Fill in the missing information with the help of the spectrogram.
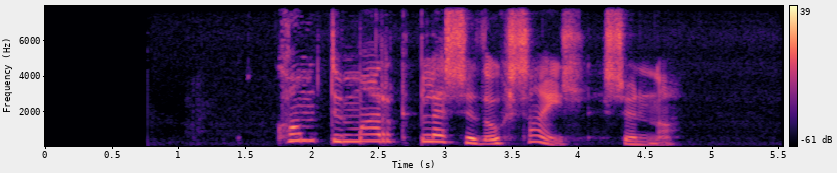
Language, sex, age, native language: Icelandic, female, 20-29, Icelandic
